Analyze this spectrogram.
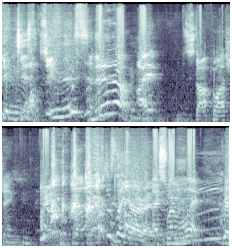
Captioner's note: laughs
